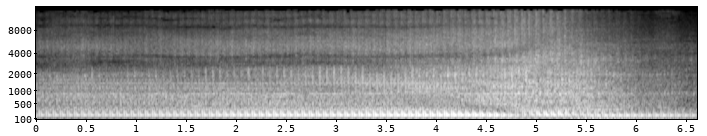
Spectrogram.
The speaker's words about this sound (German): So, und jetzt kommt hier gerade ein Traktor. Wollen wir mal gucken.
